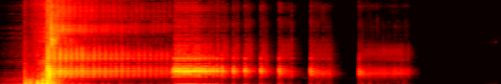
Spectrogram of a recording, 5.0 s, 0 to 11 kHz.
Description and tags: Attacks and Decays - Single Hit 5
Very similar to "Single Hit 3" with the AM frequency modulated. Band-pass like timbre with very short attack followed by long processed decay tail. Very slow AM (sub-audio frequency) applied throughout.
electronic, experimental, hit, sfx, spectral, synthetic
